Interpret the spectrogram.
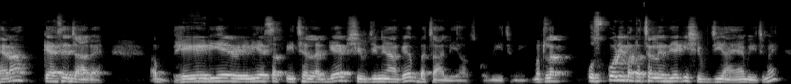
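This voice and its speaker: Animated male storyteller acting out voices. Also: medium pitch, slightly rough. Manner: animated, acts out every character. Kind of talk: casual spoken storytelling.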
